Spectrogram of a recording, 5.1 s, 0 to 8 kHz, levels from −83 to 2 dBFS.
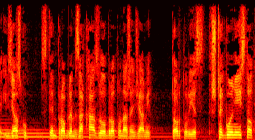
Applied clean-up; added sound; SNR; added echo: none; Bass guitar; 16 dB; none.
